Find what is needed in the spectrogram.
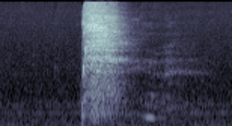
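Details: A single hissing sneeze burst with a short soft after-sound, somewhat held back, from a prolonged sneezing fit; the sneezer was exhausted with sore abs, biting sneezes back, and later says the nose was pinched on one.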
